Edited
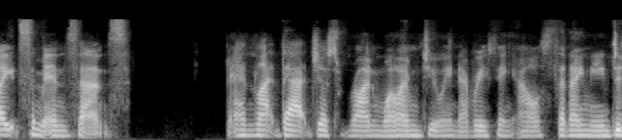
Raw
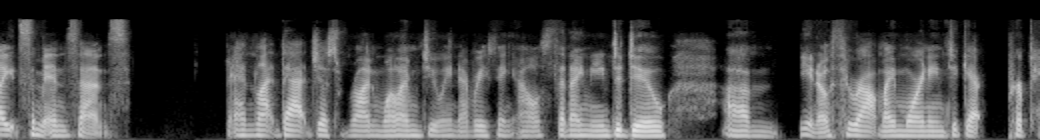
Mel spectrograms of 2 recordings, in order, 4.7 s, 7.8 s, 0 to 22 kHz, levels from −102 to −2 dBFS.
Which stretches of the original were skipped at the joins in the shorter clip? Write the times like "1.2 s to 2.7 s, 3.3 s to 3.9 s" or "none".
none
